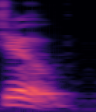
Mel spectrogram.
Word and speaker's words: Job: Ruth shouts 1-2-whee before going off to her job, which in the Bible is pronounced Job.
